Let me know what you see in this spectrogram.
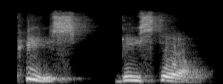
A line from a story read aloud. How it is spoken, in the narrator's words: calmly and with authority in his voice, Jesus said to the sea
